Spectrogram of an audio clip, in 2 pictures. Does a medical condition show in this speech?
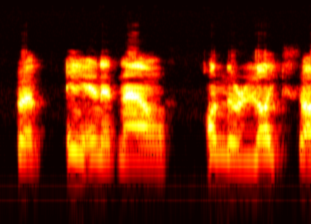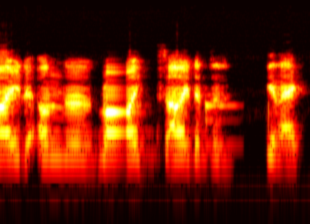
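Yes: cerebral palsy; wheelchair user, unable to wrestle actively.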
